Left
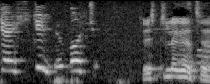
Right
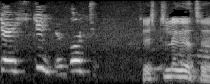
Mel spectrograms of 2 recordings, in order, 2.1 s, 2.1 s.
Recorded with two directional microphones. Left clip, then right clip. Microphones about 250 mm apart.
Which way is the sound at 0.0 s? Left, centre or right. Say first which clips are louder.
Right 4 dB; centre.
